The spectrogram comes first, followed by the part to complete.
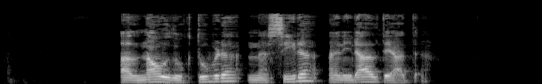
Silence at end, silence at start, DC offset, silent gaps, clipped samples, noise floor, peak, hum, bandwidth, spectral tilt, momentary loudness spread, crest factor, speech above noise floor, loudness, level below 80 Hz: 1.15 s; 1.2 s; under 0.1%; none; under 0.1%; -75 dBFS; -2 dBFS; none; 11.5 kHz; -3.5 dB/octave; 9 LU; 20 dB; 56 dB; -19 LUFS; -54 dBFS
